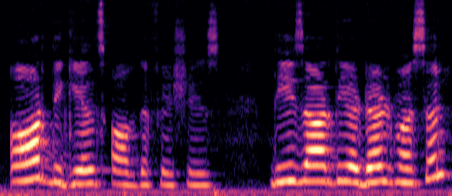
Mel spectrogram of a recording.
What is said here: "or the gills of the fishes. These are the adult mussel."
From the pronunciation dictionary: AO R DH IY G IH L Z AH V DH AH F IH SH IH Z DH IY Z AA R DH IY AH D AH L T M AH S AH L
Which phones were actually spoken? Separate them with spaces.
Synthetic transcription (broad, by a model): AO R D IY G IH L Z AH V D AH F IH SH IH Z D IY Z AA R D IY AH D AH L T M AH S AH L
